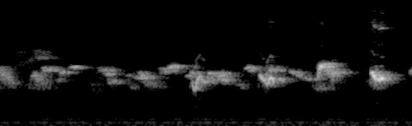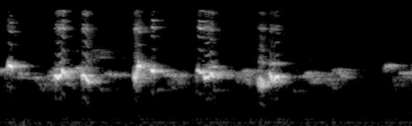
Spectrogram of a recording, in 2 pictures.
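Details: Sooty-headed bulbul with soft chattering notes that swell into louder, rapid slurred chirps, a fast 'ropel' song used to lure other bulbuls into replying.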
